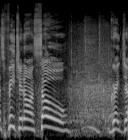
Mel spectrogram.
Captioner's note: applause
